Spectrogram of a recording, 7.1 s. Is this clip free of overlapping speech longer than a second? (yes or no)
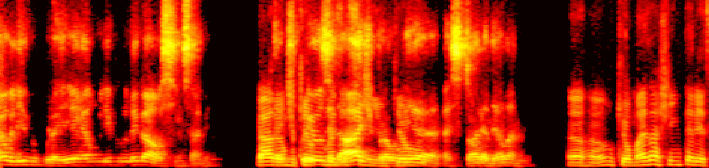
no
